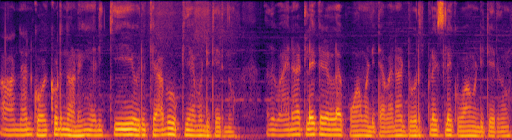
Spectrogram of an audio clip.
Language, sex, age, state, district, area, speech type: Malayalam, male, 30-45, Kerala, Kozhikode, urban, spontaneous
